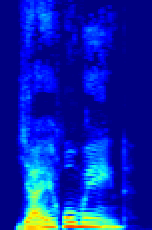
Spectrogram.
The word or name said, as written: jegroman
